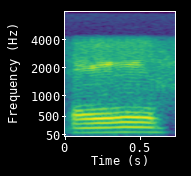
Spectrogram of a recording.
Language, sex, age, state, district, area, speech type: Assamese, male, 30-45, Assam, Majuli, urban, conversation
